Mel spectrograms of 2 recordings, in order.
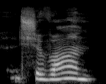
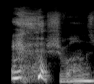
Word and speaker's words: Siobhan: Siobhan's traditionally Irish female. Female. I know. And it's spelled definitely not the way it sounds.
